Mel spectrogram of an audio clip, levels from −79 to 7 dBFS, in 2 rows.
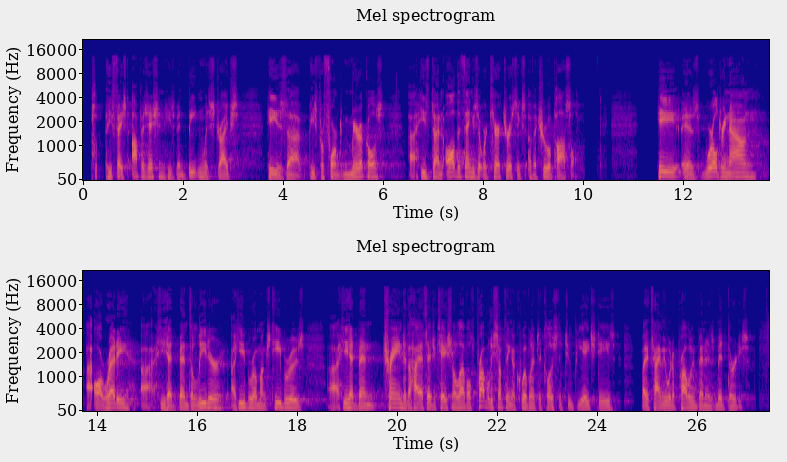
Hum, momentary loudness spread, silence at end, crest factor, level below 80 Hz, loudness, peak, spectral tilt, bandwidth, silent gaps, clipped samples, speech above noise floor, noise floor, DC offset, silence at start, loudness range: none; 11 LU; 0 s; 22 dB; -62 dBFS; -30 LUFS; -8 dBFS; -5.5 dB/octave; 13.5 kHz; none; under 0.1%; 34 dB; -64 dBFS; under 0.1%; 0.15 s; 4 LU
